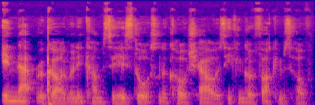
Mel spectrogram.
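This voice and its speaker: A man's voice: rumbling low, little pitch movement, fast talker, vocal fry, darkish tone, breathy edge. A man giving a casual, opinionated monologue to viewers, rambling and blunt, with some swearing. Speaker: video creator.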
